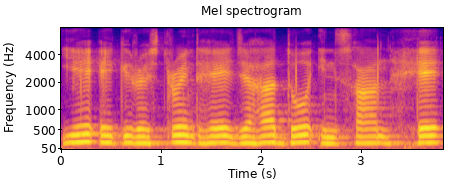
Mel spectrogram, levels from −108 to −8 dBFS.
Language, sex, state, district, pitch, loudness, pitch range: Hindi, female, Arunachal Pradesh, Papum Pare, 175 Hz, -16 LUFS, 170-185 Hz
